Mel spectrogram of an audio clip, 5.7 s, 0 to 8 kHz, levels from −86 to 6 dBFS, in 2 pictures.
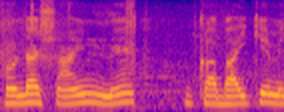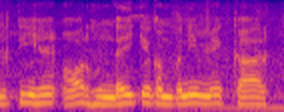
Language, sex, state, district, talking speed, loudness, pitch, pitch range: Hindi, male, Uttar Pradesh, Lucknow, 150 wpm, -17 LUFS, 165 Hz, 155-180 Hz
